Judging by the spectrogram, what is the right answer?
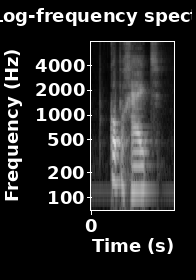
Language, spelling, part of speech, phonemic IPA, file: Dutch, koppigheid, noun, /ˈkɔ.pəxˌɦɛi̯t/, Nl-koppigheid.ogg
- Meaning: stubbornness, obstinacy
